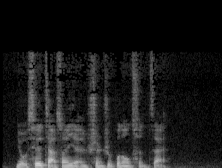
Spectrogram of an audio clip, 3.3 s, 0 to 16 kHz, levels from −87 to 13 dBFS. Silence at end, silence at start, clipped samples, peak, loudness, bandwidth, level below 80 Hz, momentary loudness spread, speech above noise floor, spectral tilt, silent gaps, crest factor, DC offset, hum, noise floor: 0.85 s; 0.25 s; under 0.1%; -2 dBFS; -20 LUFS; 11.5 kHz; -54 dBFS; 12 LU; 43 dB; -7 dB/octave; none; 18 dB; under 0.1%; none; -63 dBFS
